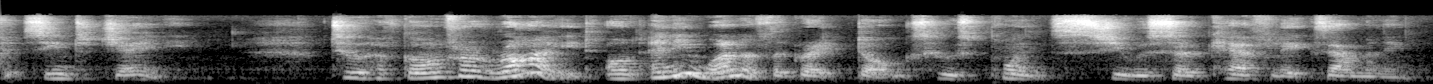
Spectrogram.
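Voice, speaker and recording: A woman reading a children's story aloud in a measured, expressive way. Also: medium pitch. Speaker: audiobook reader. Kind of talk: scripted children's story narration. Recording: echoey room.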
